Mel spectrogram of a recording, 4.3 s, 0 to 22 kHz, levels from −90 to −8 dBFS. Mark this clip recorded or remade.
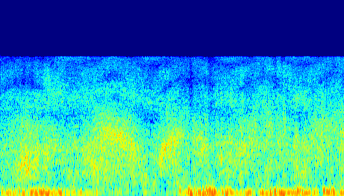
recorded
